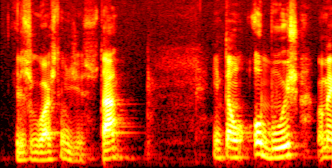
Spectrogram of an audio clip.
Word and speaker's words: obus: que fala isso aqui o bus não é ovos não é OBS é obus e o que quer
